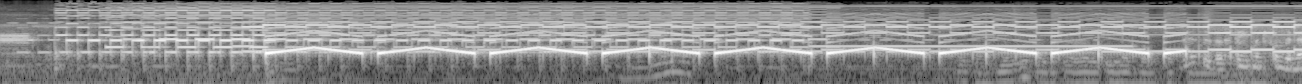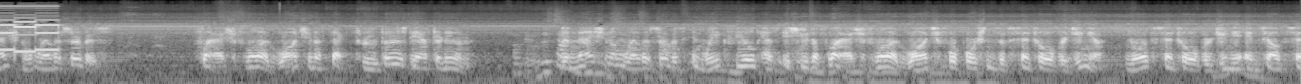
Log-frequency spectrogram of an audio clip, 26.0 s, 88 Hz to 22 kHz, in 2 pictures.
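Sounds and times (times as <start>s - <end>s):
rapid electronic beeps: 0.0s - 13.6s
siren-like alert tone: 0.0s - 13.6s.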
